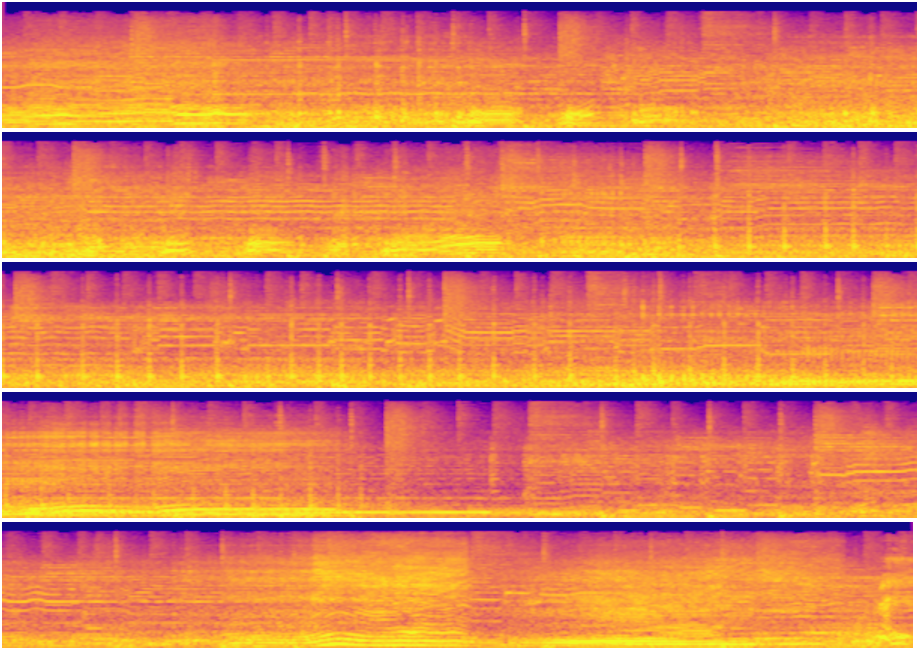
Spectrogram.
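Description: Dirt bike engines revving and changing pitch over background music, with one bike passing close near the end.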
